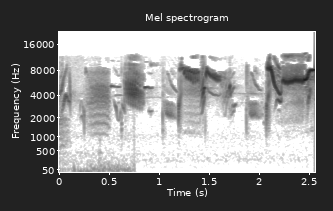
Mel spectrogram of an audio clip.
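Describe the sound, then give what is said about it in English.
A European starling (Sturnus vulgaris) calls, stringing together rattling clicks, buzzy chatter and bright rising and falling whistles in a quick, varied jumble with no voices. “The scientific name for the starling is Sternus vulgaris, and quite frankly, its call is as pretty as its name.”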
